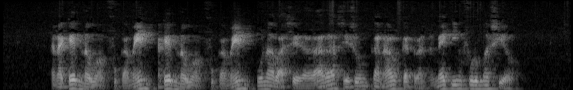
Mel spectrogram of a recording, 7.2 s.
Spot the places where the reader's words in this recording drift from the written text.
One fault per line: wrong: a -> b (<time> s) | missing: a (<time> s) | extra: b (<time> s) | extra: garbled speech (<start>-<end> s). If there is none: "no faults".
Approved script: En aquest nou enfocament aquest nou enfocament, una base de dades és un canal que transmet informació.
no faults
